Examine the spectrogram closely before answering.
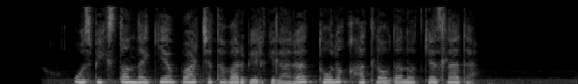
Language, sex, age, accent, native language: Uzbek, female, 18-24, Qoraqalpog'iston, Karakalpak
